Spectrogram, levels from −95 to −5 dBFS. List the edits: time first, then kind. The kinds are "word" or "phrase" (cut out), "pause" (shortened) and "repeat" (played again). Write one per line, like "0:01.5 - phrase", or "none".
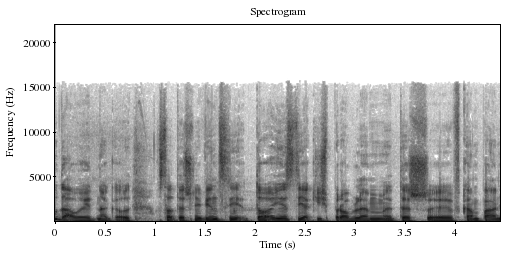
none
